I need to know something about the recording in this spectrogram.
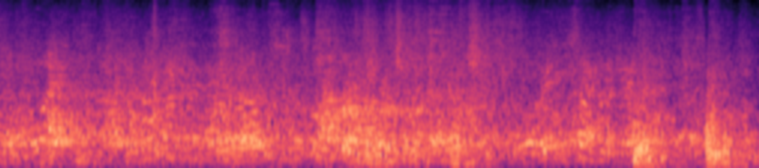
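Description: Busy bowling alley din: indistinct chatter of many voices, with a heavy thud a little after five seconds in.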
